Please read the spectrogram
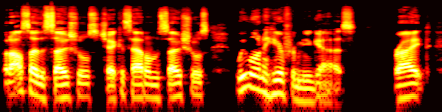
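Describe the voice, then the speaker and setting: A man co-hosting a podcast, talking in a relaxed, explanatory way while getting over a chest cold that leaves his voice scratchy. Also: mid-range voice, a little fast, gravelly, no room sound, clean studio sound. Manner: conversational, explanatory, laughs easily. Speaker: podcast co-host. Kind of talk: casual podcast chat.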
